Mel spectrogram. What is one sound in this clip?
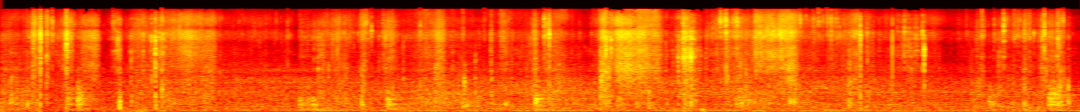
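A garden fork scrapes and rustles through damp compost.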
